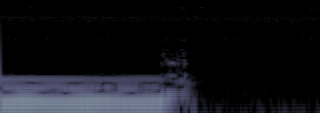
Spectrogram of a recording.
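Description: The closing chord of an acoustic guitar rings steadily, then is cut off suddenly about a second in, leaving near silence.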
